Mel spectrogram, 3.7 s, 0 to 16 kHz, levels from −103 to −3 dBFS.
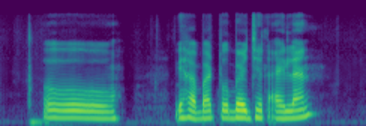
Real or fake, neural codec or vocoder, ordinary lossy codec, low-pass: fake; codec, 24 kHz, 3.1 kbps, DualCodec; none; 10.8 kHz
